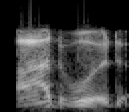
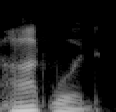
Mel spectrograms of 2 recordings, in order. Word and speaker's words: Oddwood: Oddwood, Oddwood. Oh, Oddwood. Oh, okay. Oddwood. I was saying Ottwood. Oh, no. It's like Patton Oswalt or Patton Oswalt. It's different. Very different. Very different. Oddwood.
